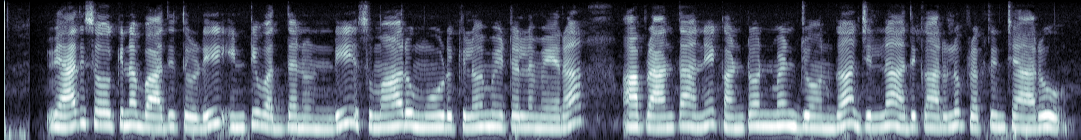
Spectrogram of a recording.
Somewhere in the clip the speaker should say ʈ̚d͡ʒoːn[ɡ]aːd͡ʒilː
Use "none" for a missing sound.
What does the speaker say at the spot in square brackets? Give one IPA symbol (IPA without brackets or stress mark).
ɡ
